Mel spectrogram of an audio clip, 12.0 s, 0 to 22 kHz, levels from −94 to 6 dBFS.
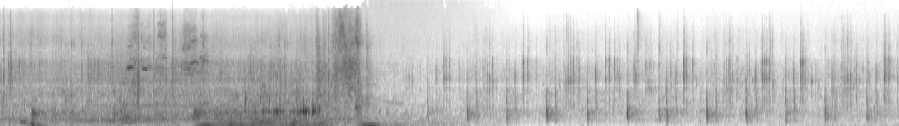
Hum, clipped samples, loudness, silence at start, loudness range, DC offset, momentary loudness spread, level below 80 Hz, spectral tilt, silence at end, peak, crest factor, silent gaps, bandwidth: none; under 0.1%; -32 LUFS; 0 s; 15 LU; under 0.1%; 19 LU; -46 dBFS; -3 dB/octave; 0 s; -10 dBFS; 24 dB; none; over 20 kHz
